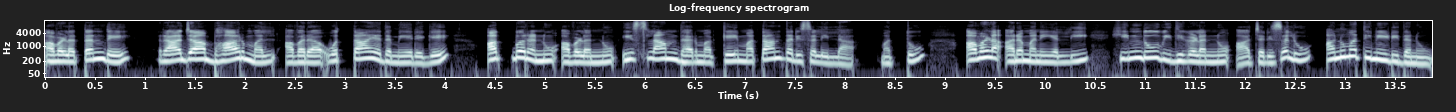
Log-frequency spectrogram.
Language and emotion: Kannada, neutral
